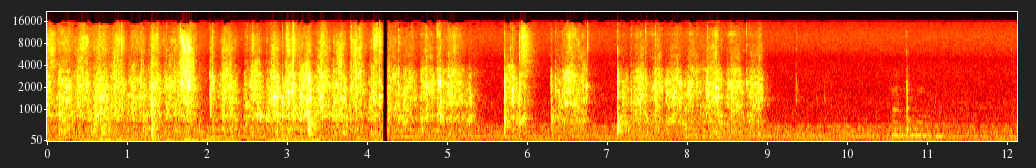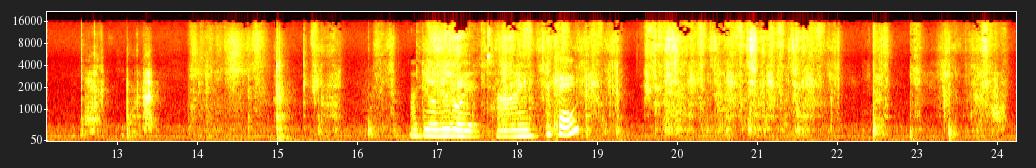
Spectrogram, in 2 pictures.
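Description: A metal spoon scraping and clinking against a plastic mixing bowl as a liquid egg, sugar and butter mixture is stirred. A quieter stretch follows while it is poured out, then more scraping and clinks as it is mixed into flour.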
